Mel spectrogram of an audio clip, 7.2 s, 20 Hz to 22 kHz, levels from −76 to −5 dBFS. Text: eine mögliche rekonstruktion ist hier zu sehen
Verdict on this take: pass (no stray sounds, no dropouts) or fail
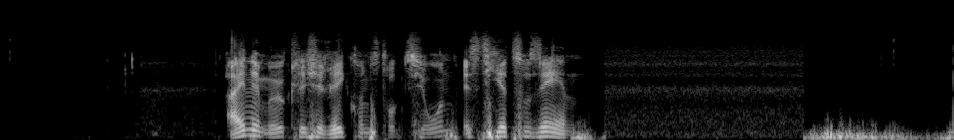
pass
